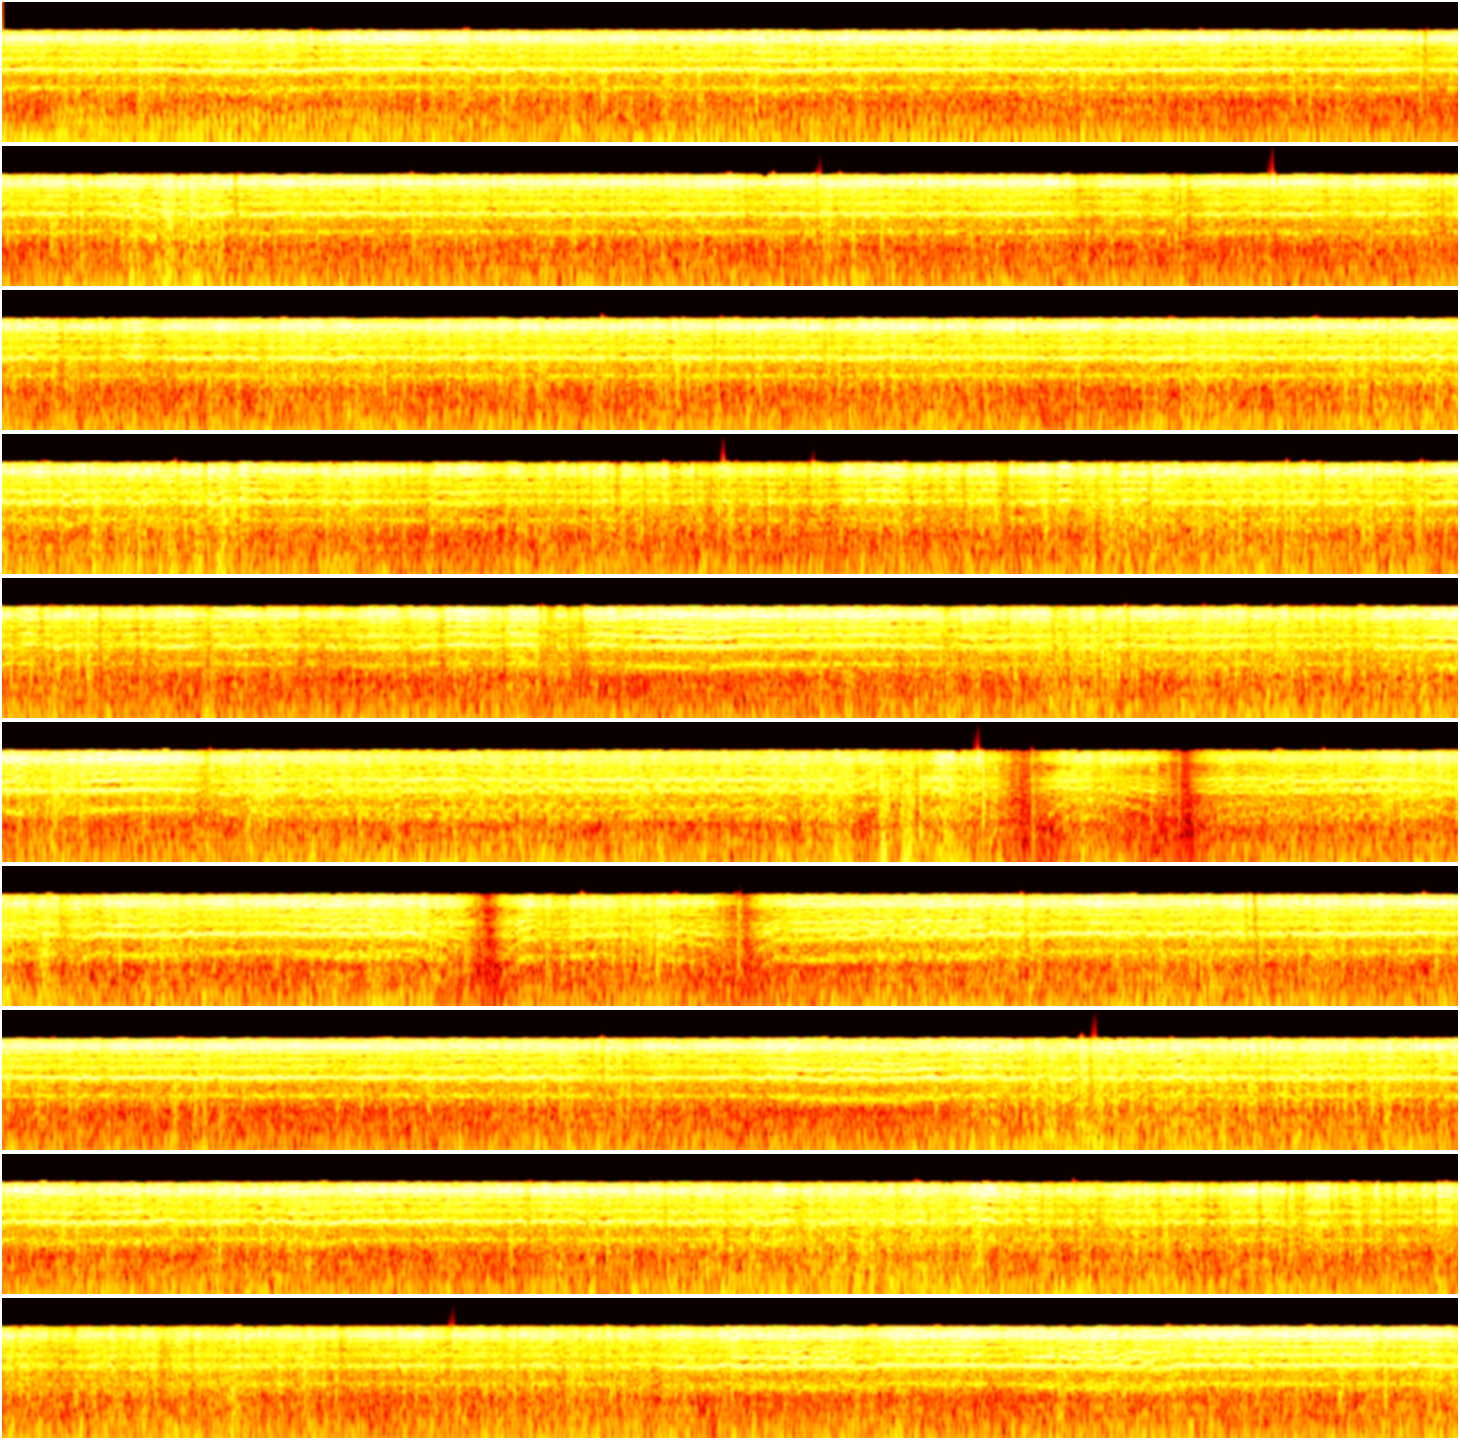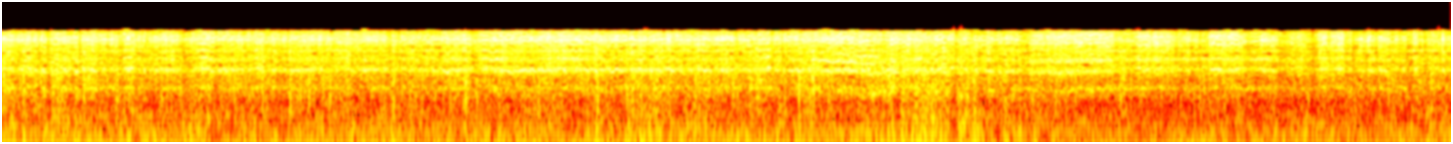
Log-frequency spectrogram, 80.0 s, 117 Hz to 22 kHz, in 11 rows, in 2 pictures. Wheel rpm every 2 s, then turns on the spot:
230, 230, 230, 230, 230, 230, 230, 230, 230, 230, 230, 240, 230, 230, 230, 230, 220, 220, 220, 200, 140, 130, 200, 130, 220, 230, 230, 230, 230, 230, 230, 240, 240, 230, 220, 220, 230, 230, 230, 230.
none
